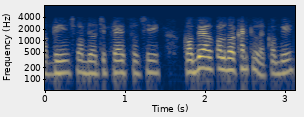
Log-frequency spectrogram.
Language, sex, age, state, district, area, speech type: Odia, male, 18-30, Odisha, Rayagada, rural, conversation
